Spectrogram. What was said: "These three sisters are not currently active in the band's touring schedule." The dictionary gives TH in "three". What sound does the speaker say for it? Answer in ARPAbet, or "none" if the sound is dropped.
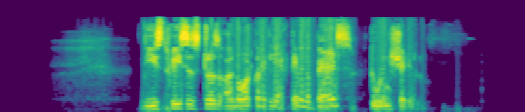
T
